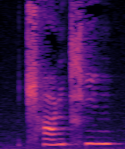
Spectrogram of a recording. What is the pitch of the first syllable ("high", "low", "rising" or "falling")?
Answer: rising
